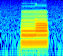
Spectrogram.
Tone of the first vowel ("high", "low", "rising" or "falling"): high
